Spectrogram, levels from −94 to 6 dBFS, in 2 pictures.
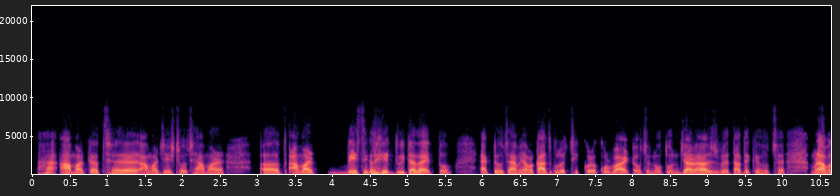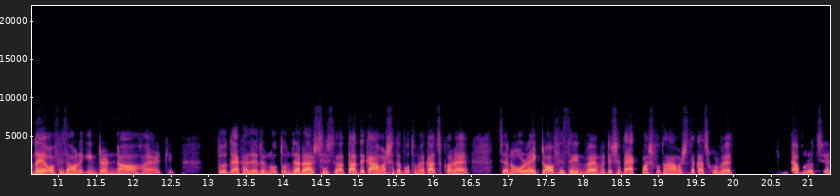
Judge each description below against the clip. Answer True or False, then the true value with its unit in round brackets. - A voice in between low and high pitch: True (155 Hz)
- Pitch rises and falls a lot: False (2.7 semitones)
